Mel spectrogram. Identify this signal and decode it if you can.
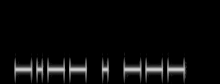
Morse code, heard as a keyed tone, about 22 wpm, 700 Hz. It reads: YEO
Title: USA Call Sign Postfixes - 3 Letters 22wpm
